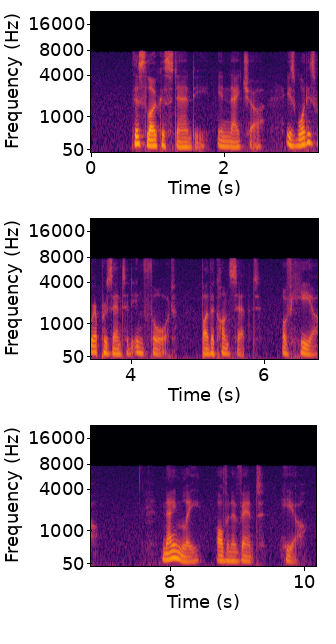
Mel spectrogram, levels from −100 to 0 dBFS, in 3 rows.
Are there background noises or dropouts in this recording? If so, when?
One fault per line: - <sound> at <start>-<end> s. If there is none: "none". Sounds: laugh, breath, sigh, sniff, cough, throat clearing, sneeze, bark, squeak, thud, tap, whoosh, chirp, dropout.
none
